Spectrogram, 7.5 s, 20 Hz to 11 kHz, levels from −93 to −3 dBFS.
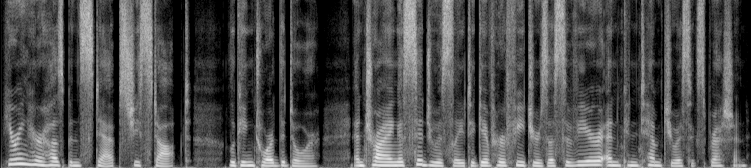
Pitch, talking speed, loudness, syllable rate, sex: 215 Hz, 175 wpm, -19 LUFS, 5.7 syllables/s, female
